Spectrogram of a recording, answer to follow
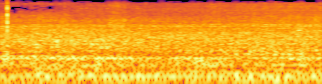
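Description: Dodge Charger's engine idling steadily, a low, even hum.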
